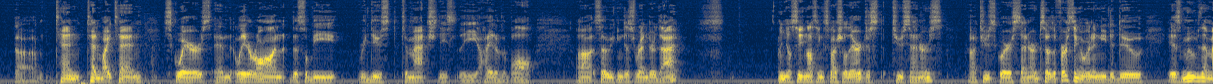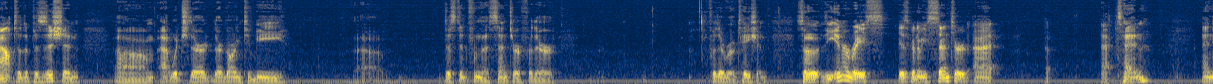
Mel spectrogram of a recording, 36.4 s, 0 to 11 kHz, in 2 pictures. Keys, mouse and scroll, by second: 4.7 click, 9.0 click, 11.1-12.6 drag, 13.5 click, 16.5 click, 20.5-22.1 drag, 25.1 click, 26.7-28.2 drag, 29.7 click, 34.8 1.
